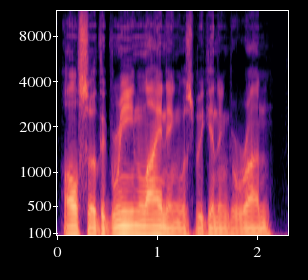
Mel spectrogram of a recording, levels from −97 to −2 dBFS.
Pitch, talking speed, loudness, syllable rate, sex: 90 Hz, 205 wpm, -18 LUFS, 5.8 syllables/s, male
